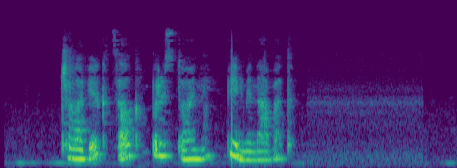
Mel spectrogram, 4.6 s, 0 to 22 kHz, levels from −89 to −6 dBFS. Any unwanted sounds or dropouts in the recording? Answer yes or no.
no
